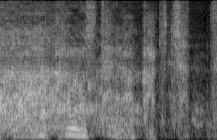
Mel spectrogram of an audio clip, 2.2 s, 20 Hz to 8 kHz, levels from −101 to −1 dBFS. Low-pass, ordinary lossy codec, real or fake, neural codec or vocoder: none; none; fake; codec, 16 kHz, 16 kbps, FunCodec, trained on Chinese and English, 50 frames a second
